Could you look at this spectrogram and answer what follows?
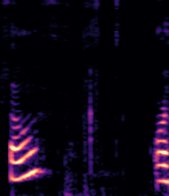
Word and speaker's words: Thoth: I'm sure whoever buys this book will love them too right that's how synchronous Works isn't it so we have the god TH or tho depending on how you like to pronounce it potato potato solder solder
